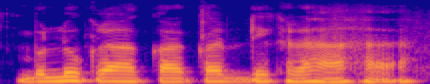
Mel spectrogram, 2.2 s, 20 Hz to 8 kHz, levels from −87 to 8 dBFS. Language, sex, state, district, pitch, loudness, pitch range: Hindi, male, Bihar, Patna, 125 Hz, -14 LUFS, 125-130 Hz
